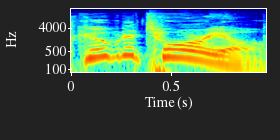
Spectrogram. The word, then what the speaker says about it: gubernatorial: it's gubernatorial.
